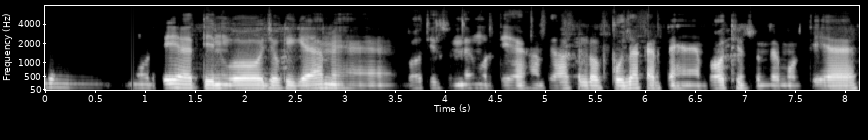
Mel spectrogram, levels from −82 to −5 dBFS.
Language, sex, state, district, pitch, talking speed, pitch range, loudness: Hindi, male, Bihar, Gaya, 110 Hz, 185 wpm, 105-115 Hz, -16 LUFS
